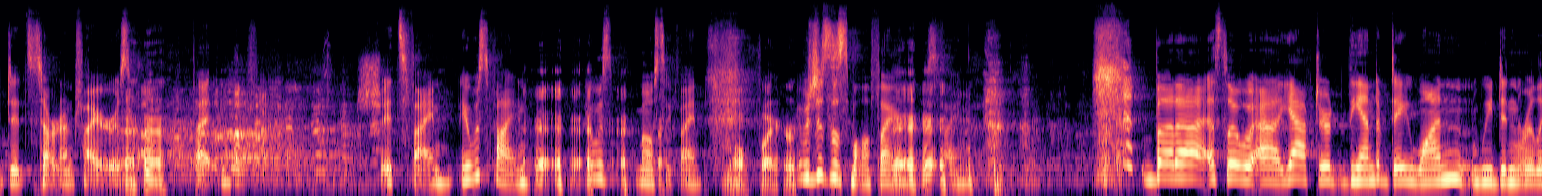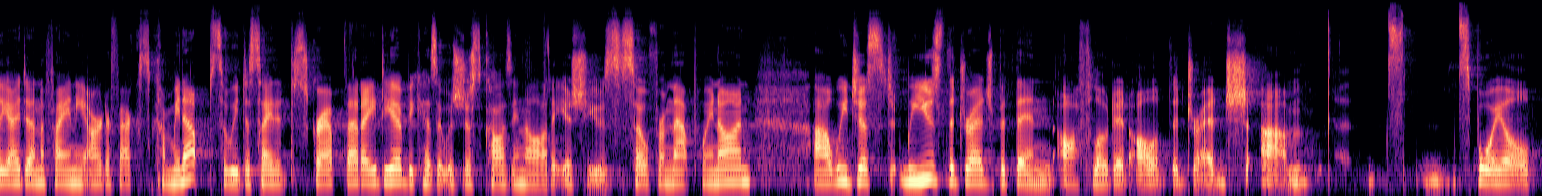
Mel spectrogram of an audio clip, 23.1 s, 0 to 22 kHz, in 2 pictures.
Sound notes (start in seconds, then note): 0.8 audience laughing; 3.6 laughing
